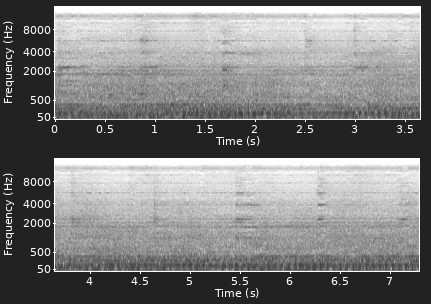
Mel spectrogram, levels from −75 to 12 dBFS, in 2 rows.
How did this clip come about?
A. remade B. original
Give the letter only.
A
